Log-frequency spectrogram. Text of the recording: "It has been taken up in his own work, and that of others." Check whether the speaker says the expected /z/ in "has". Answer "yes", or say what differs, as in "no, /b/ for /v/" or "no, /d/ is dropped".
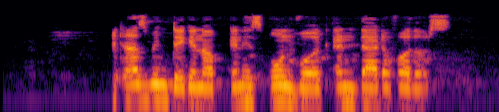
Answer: yes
